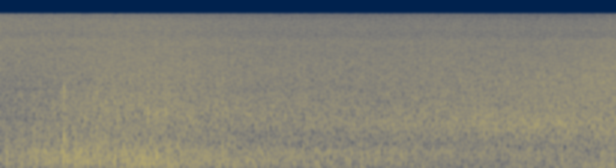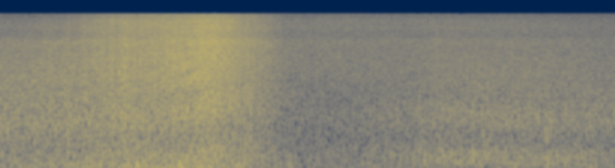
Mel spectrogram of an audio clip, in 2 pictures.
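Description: Wind buffeting the microphone: a rushing noise that swells and falls in gusts. The strongest gust, about ten seconds in, adds a high hiss.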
